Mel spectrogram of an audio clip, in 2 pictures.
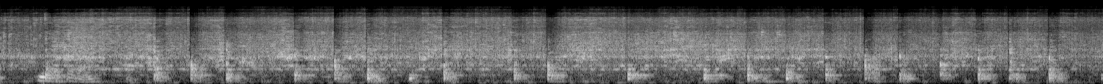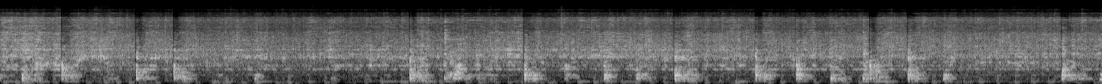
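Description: Green chillies frying in a pan for mutton curry, heard as a steady sizzle under a busy, rhythmic run of spatula scrapes and clicks against the metal, close and fairly loud.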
